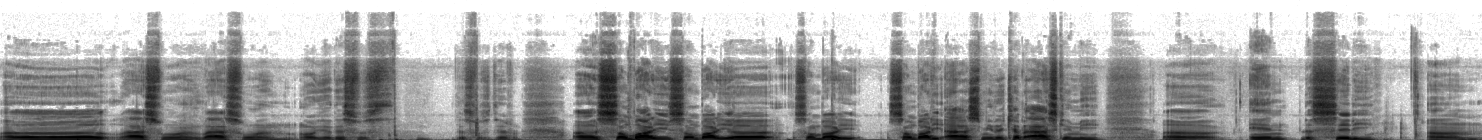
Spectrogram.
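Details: Adult man who has stuttered since childhood and still stutters 'big time', sometimes stopping to regroup; stretch with sound and word repetitions and fillers; stuttering.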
